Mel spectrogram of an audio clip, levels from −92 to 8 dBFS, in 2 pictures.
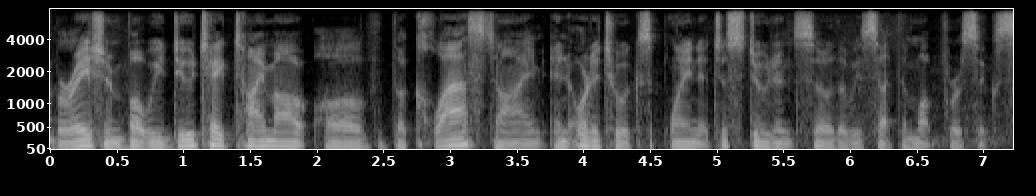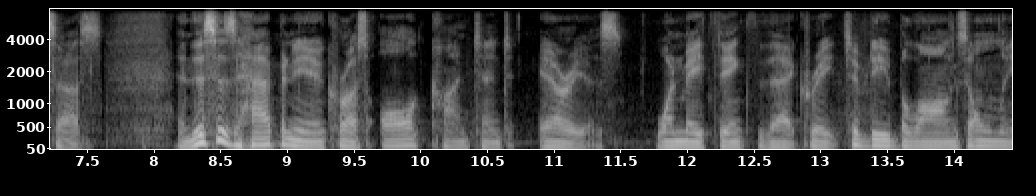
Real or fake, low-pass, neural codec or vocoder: real; 7.2 kHz; none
